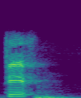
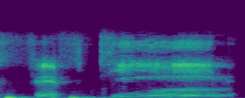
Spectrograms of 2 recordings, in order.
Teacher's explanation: As opposed to 15, where teen, the second syllable is stressed, it's much higher, and this vowel sound is stretched out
